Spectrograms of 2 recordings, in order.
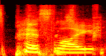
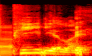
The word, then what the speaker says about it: Pedialyte: It's piss light. – It's Pedialyte. – Yeah, emphasis on the P for sure.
